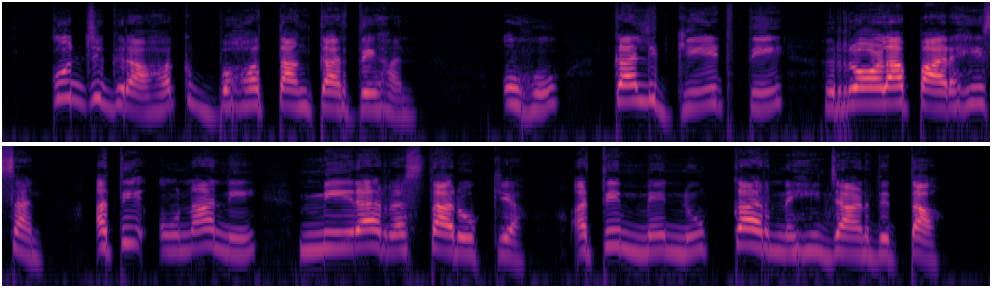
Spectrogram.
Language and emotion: Punjabi, angry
